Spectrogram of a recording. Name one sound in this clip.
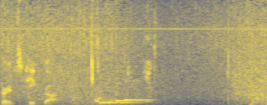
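A short chime rings out in two quick notes.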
